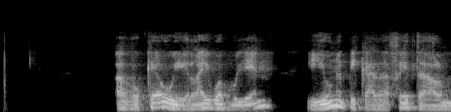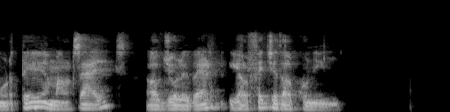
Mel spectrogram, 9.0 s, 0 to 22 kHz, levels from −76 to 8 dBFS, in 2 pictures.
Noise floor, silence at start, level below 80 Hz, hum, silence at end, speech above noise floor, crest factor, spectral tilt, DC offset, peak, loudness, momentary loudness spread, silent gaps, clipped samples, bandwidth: -84 dBFS; 1.15 s; -44 dBFS; none; 1.1 s; 66 dB; 16 dB; -5.5 dB/octave; under 0.1%; -2 dBFS; -18 LUFS; 8 LU; none; under 0.1%; 8 kHz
